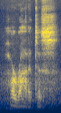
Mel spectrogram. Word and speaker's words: Herodotus: I have finished a book, Herodotus, the history. And yes, I know that it's Herodotus, but apparently I'm like genetically predisposed to mispronounce Greek names.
